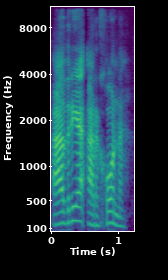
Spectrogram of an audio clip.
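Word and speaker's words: Adria Arjona: don't say can I print uncle's can I pronounce the name of the lady yes adrià Arkona thank you okay thank you so much I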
